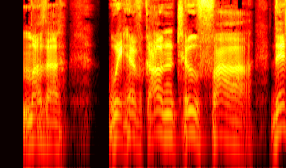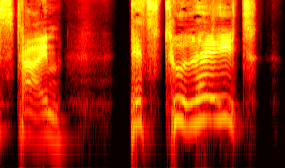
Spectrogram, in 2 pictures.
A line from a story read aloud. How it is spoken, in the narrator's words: shrieked Erastus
